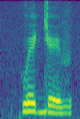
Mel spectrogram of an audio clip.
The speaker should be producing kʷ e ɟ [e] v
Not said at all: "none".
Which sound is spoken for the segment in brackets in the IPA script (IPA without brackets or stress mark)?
e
